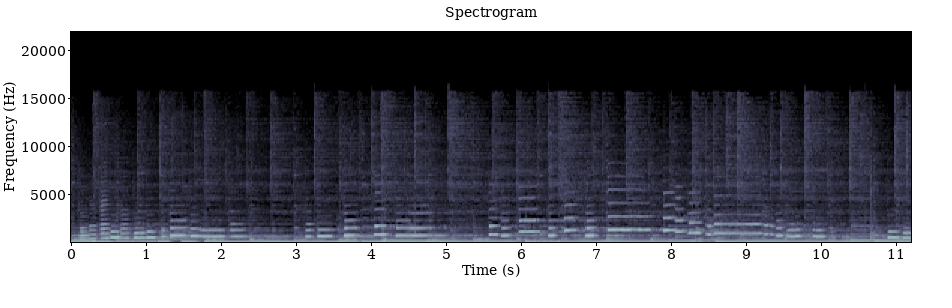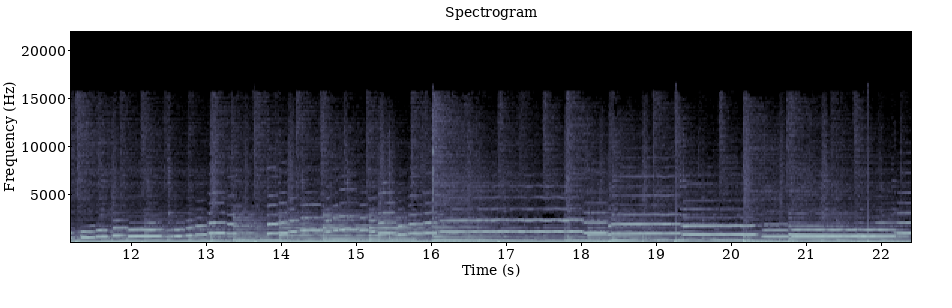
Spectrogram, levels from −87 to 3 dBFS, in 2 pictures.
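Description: At 10.60 s, 19.27 s and 21.83 s, a DC step produces a low thump as the waveform's zero line suddenly jumps, about -18 dBFS for the first two and about -16 dBFS for the last. Each offset then drains away through a 2 Hz high-pass, so the baseline slides back over a fraction of a second. On a waveform this shows as an abrupt shift then a smooth curve home. On a spectrogram it appears as a brief broadband column with low-frequency energy at each moment.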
